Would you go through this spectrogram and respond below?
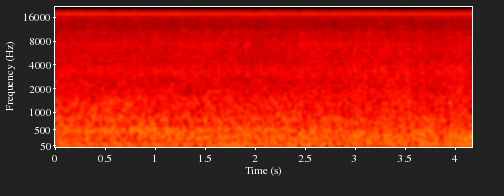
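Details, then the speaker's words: Cessna 150 with Continental O-200-A engine, ground run after fixing takeoff power loss: full static run-up reaches 2600 RPM, steady even deep drone with no stumble, much smoother than before; normal full-power run-up. "Okay, full static. Okay, that's a lot smoother. Car beat off. I'm getting full 2600 RPM."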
